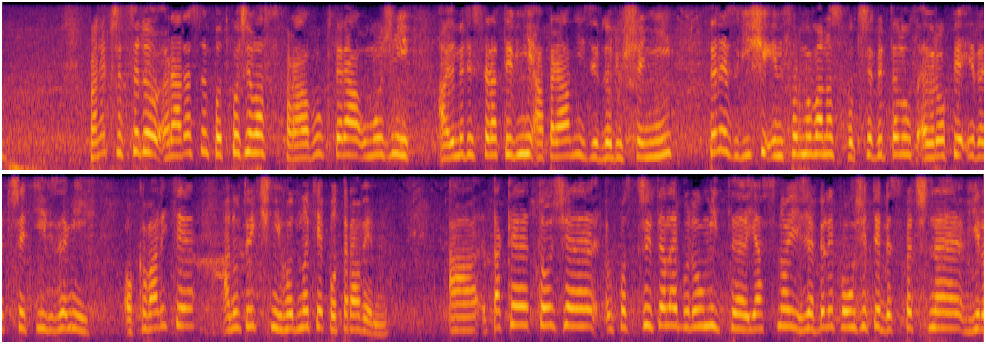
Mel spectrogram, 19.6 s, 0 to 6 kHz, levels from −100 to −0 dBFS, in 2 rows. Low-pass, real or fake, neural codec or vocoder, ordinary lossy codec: 5.4 kHz; fake; codec, 16 kHz in and 24 kHz out, 2.2 kbps, FireRedTTS-2 codec; none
